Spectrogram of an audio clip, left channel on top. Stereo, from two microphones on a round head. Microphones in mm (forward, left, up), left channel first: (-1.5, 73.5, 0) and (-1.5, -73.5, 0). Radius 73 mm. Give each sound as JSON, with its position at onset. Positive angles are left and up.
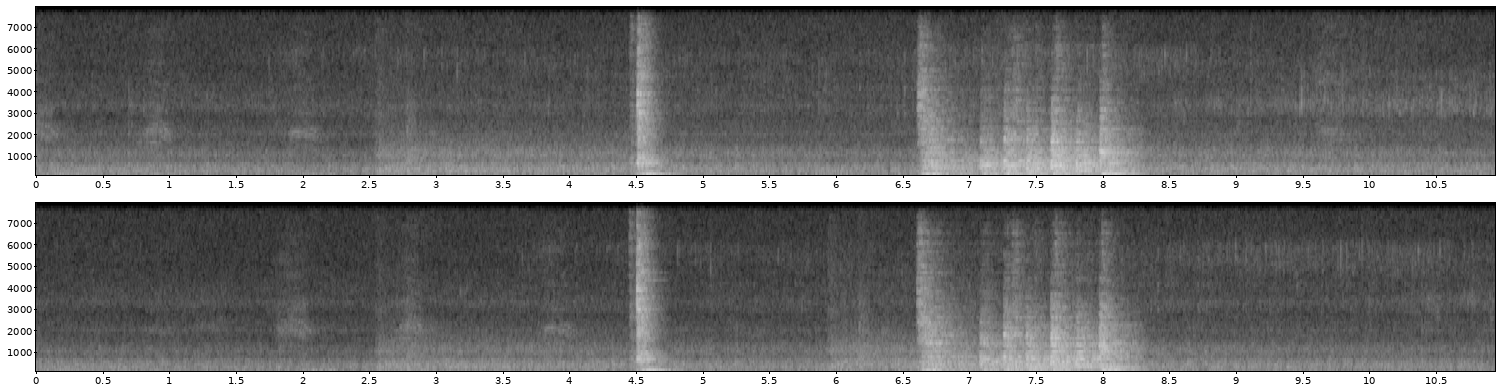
{"t": 4.4, "sound": "a microwave", "side_deg": -60, "distance_m": 1.2}
{"t": 6.6, "sound": "knocking", "side_deg": -65, "distance_m": 1.2}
